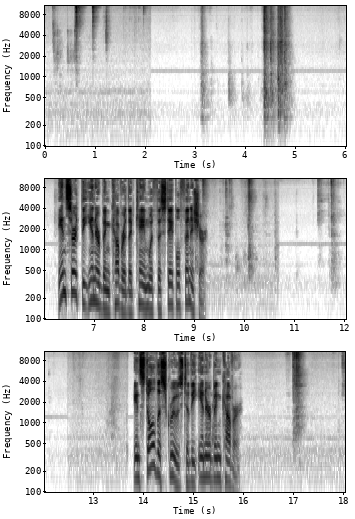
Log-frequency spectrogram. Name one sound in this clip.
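A screwdriver clicks against metal screws.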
